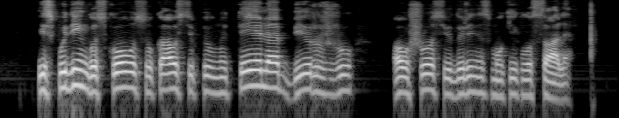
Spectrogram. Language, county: Lithuanian, Klaipėda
